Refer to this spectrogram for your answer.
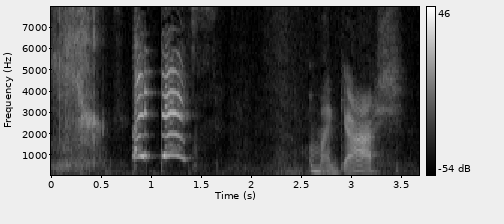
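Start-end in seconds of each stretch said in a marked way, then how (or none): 0.0-1.5 very high, loud, squeaky helium-balloon voice. Opening a tank of helium, then showing it off: squeaky helium voice. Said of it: "make my voice so squeaky".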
